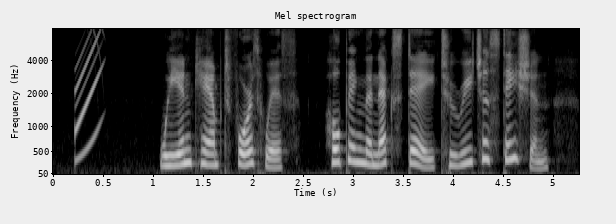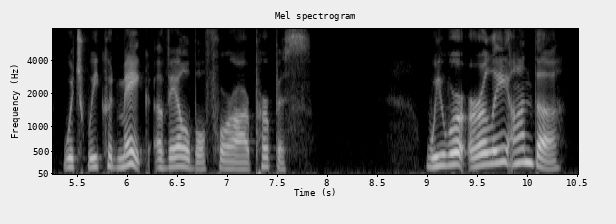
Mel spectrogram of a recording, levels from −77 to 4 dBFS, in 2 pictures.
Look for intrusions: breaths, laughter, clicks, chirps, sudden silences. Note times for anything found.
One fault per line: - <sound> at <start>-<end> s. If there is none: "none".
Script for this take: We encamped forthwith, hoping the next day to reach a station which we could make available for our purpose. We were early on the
- chirp at 0.2-0.5 s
